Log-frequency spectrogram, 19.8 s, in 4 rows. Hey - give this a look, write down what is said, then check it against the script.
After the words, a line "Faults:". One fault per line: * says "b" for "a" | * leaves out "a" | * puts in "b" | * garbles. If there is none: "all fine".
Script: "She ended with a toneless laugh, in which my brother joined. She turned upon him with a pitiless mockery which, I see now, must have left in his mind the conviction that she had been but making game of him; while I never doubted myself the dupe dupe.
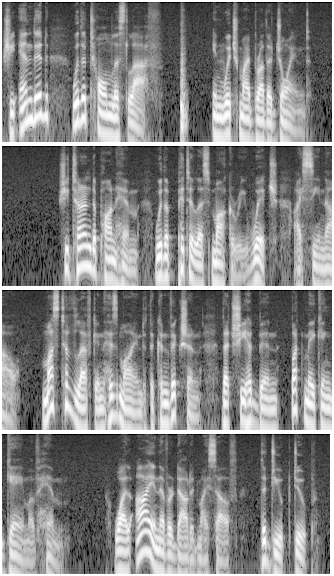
"She ended with a toneless laugh, in which my brother joined. She turned upon him with a pitiless mockery which, I see now, must have left in his mind the conviction that she had been but making game of him; while I never doubted myself the dupe dupe.
Faults:
all fine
